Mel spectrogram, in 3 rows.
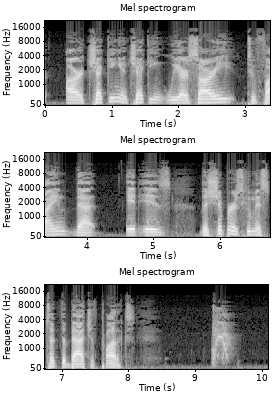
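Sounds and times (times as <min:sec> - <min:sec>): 
speech: 0:00.3 - 0:08.2
short harsh cough: 0:09.2 - 0:09.7.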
